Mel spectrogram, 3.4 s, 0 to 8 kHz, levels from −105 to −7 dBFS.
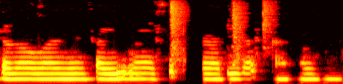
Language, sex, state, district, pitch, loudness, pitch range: Hindi, female, Maharashtra, Nagpur, 190 Hz, -29 LUFS, 190-195 Hz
